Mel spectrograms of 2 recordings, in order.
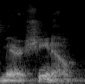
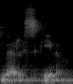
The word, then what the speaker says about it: maraschino: So maraschino is commonly said as maraschino, but the Italian pronunciation is maraschino.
